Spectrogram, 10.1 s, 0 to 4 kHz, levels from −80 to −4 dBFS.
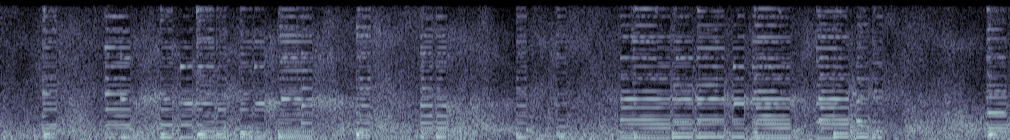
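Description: Sound chopped by the voice detector runs from 0.00 to 1.04 s, 1.30 to 2.78 s, 3.12 to 6.20 s, 6.70 to 6.96 s, 7.24 to 7.52 s and 8.48 s to the end. The sender's voice detector likely kept misjudging quiet parts as background and toggling transmission, so the receiver slipped in comfort noise. About 0.9 s, 0.74 s, 2.5 s, 60 ms, 160 ms and 1.2 s of each stretch are synthetic hiss, and the sound stutters.

Sound dropped by the voice detector occurs from 7.90 to 8.16 s. Here the detector likely decided the signal was background and stopped sending altogether. The receiver filled the whole 260 ms with steady comfort noise, so the sound simply gives way to steady noise or near silence and resumes once the detector triggers again. Throughout, the audio stays band-limited, with nothing above 4 kHz, which fits a narrowband call codec.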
